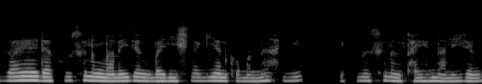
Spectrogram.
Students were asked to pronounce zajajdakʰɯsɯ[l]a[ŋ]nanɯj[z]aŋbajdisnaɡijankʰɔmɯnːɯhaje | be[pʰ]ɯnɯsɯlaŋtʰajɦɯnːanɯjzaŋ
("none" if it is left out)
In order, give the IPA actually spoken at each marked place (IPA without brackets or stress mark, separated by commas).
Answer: l, ŋ, z, kʰ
